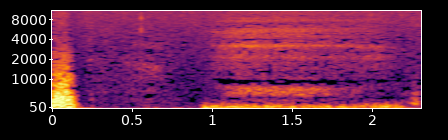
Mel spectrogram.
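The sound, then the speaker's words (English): A short breath is followed by one long, deep Ujjayi breath during a yoga pose, a steady, hushed, throaty rush of air heard on its own. “Deep Ujjayi breath.”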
